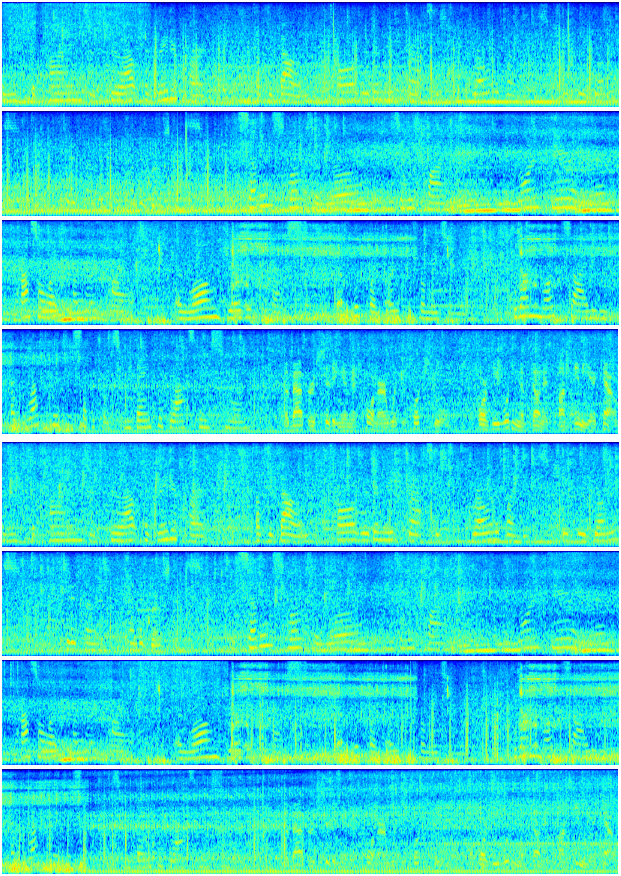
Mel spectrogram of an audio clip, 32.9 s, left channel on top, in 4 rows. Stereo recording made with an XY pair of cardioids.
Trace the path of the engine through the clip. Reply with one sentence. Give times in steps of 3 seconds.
You can hear the engine on the left from 0 s, in the centre from 18 s and on the right from 24 s.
